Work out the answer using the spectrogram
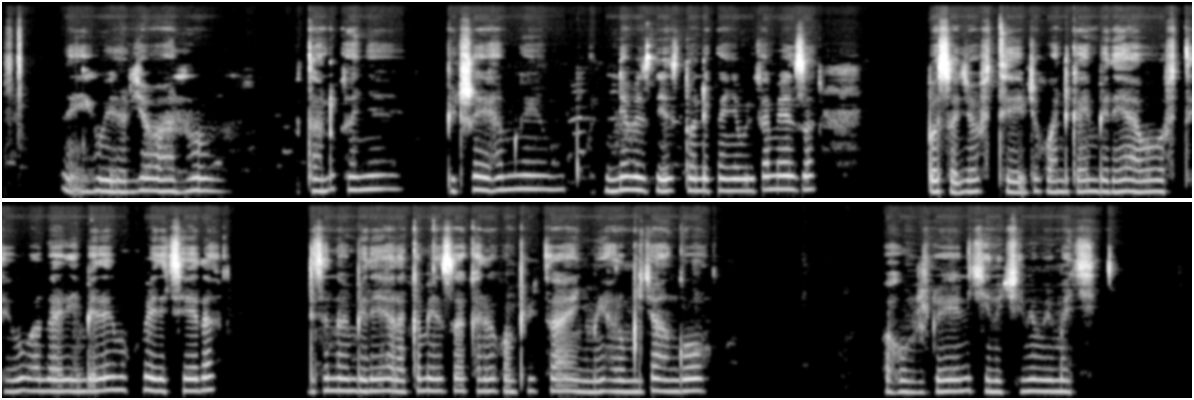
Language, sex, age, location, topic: Kinyarwanda, female, 18-24, Kigali, education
